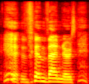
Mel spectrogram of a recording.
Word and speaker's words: Wim Wenders: I always say Wim Wenders. – Wim Wenders, because but it's pronounced like a V.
